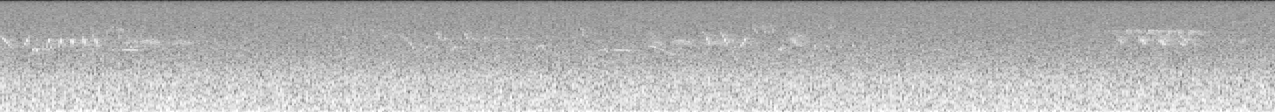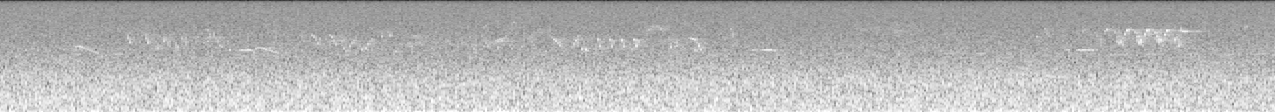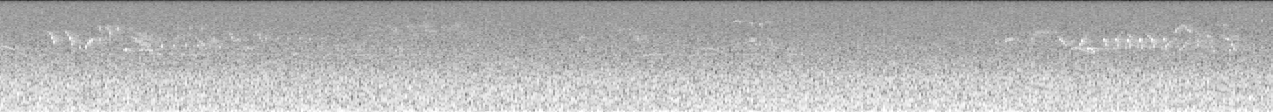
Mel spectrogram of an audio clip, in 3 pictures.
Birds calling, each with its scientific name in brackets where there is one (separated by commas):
Yellow-rumped Warbler (Setophaga coronata), Fox Sparrow (Passerella iliaca), Mountain Chickadee (Poecile gambeli), MacGillivray's Warbler (Geothlypis tolmiei), Red-breasted Nuthatch (Sitta canadensis)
